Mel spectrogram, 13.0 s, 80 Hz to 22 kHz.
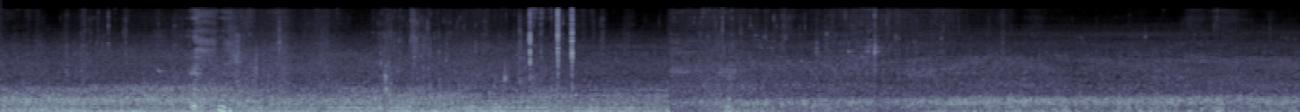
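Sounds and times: river water running: 1.1 - 13.0
sharp clicks: 5.2 - 6.1.

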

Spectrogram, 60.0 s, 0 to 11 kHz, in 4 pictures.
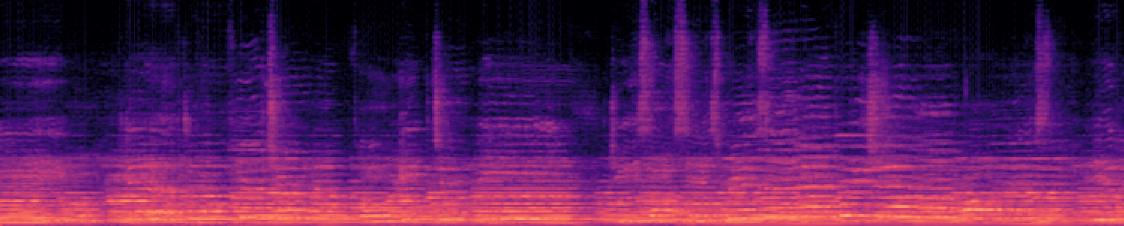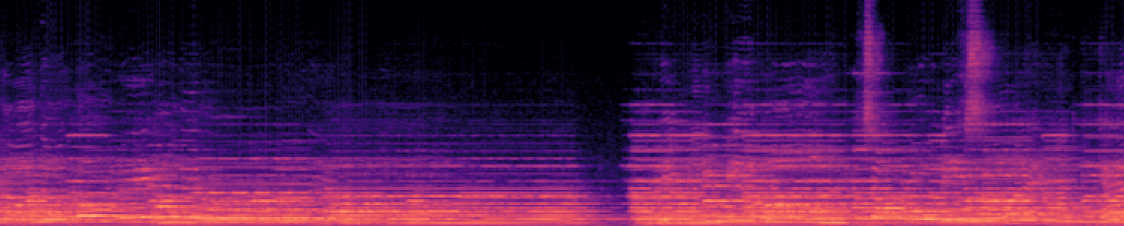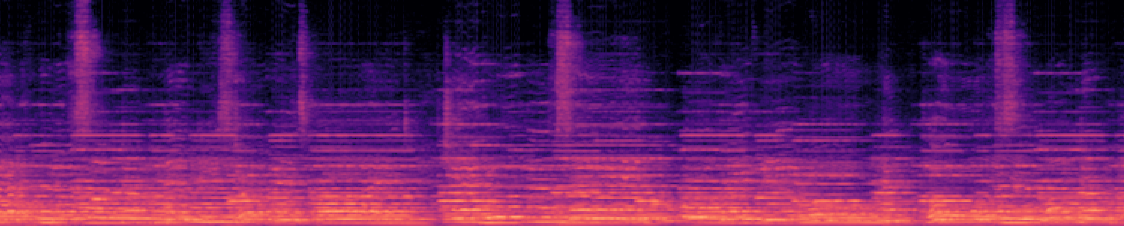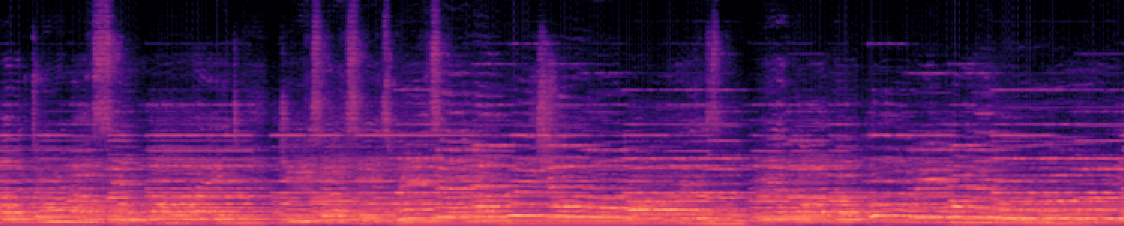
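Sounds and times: voices singing: 0.0 - 21.6, 23.4 - 59.9
organ playing hymn: 0.0 - 59.9.

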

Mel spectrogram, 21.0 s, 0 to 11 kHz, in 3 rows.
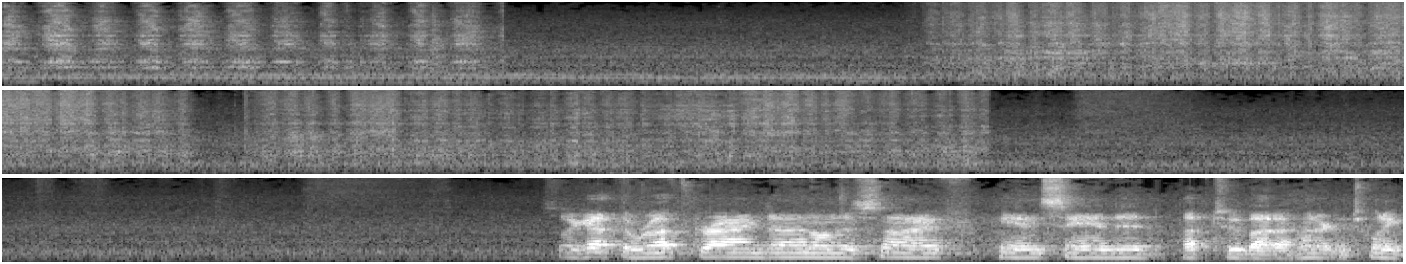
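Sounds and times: sandpaper rasping on knife blade: 0.0 - 2.5, 4.6 - 12.0.

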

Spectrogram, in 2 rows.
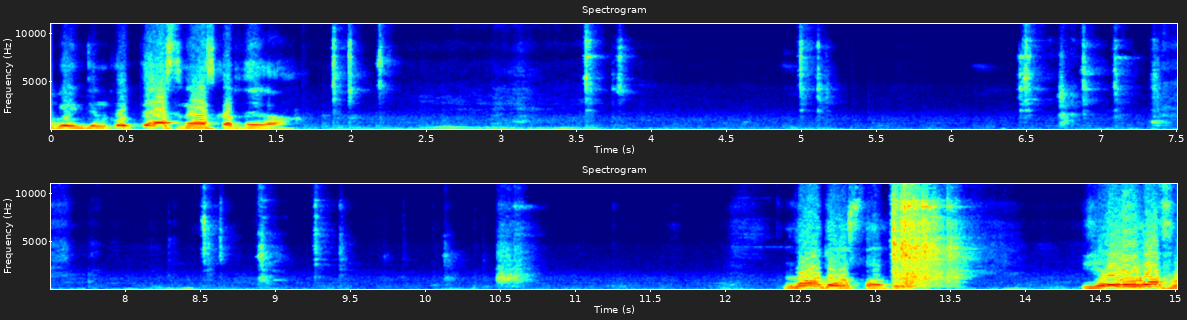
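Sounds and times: spanner clicking on metal bolt: 1.8 - 2.4, 3.5 - 4.0, 4.9 - 5.3, 6.4 - 7.4, 8.5 - 10.6.

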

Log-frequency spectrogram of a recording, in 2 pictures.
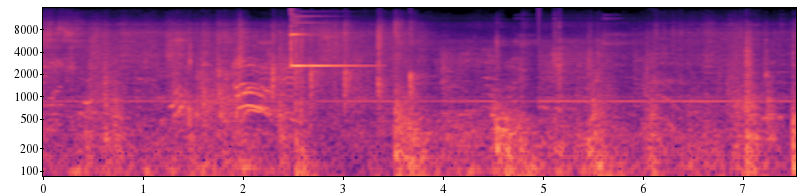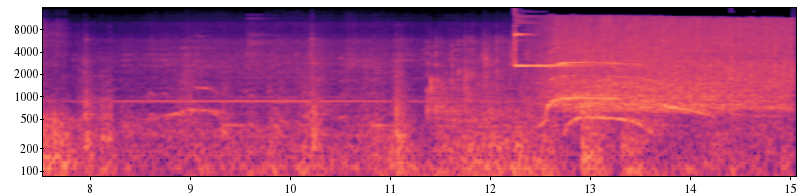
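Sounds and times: balls and pins clattering: 0.5 - 8.5.

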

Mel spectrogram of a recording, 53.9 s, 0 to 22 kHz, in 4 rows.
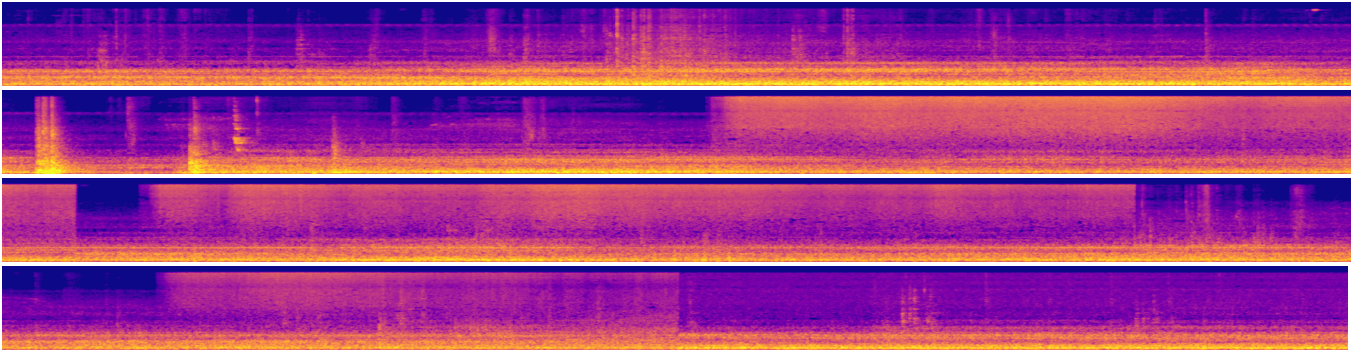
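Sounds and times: low steady rumble: 14.4 - 53.9
pressure sprayer hissing: 20.6 - 27.7, 28.4 - 38.3, 42.1 - 47.3.

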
